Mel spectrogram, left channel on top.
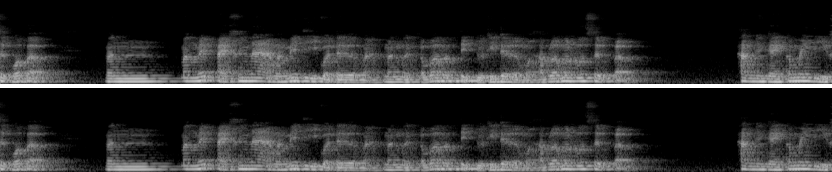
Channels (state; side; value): quieter; right; 3.0 dB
